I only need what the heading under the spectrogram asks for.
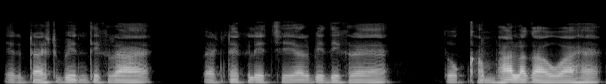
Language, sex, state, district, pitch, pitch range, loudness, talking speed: Hindi, male, Jharkhand, Deoghar, 100 Hz, 100-105 Hz, -21 LUFS, 170 wpm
